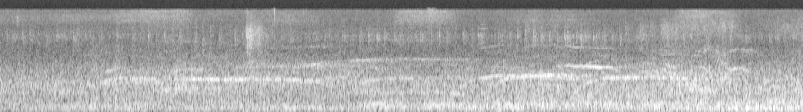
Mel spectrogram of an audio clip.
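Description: Riders scream far off on a roller coaster.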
